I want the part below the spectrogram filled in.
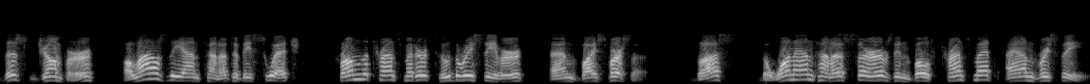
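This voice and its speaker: This is a 1960s training film, heard over a thin, tinny soundtrack, with a man narrating from a script in a measured, formal style. The sound is dry with no echo, and his fairly high-pitched voice comes across as animated.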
